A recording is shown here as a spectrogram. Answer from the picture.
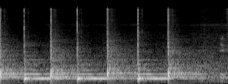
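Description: Conga drum struck with the bare hand, about seven quick strokes in an even rhythm, each ringing briefly. The strokes sound at two pitches, one lower and one higher, which mostly alternate.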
